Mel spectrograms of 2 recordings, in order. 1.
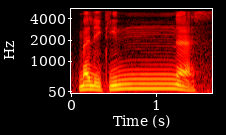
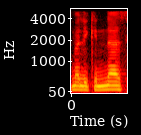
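تُمَدّ الغنة على النون. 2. الغنة على النون قصيرة. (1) "هذا كله لابد من العناية بغننه" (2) "لا يعتني ... هكذا. لا ينبغي ذلك"

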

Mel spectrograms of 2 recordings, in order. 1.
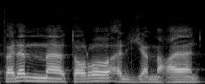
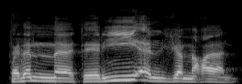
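الصوت في taraa هو a مفتوحة خالصة. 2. الصوت في taraa يميل نحو e.

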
